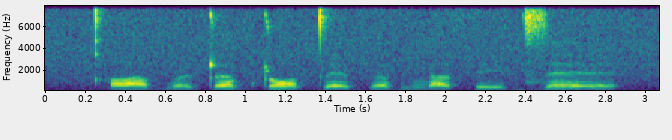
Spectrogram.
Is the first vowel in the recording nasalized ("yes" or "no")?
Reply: no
